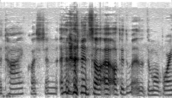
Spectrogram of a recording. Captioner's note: laughs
